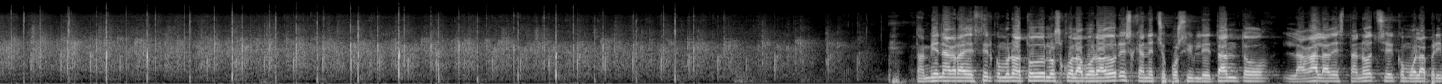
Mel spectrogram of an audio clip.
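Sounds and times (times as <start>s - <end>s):
audience applause: 0.0s - 8.9s
speech: 9.2s - 14.4s.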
